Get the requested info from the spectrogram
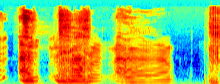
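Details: Noisy breathing during sleep: loud, rough, groaning breaths in a slow rhythm, each drawn out with a buzzing, throaty, snore-like quality.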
